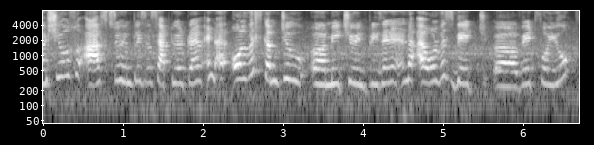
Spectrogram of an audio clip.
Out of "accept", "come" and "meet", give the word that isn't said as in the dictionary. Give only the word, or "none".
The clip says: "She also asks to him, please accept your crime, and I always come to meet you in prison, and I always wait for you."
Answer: accept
